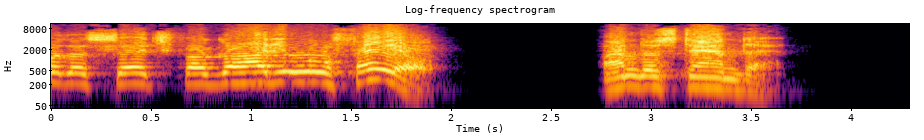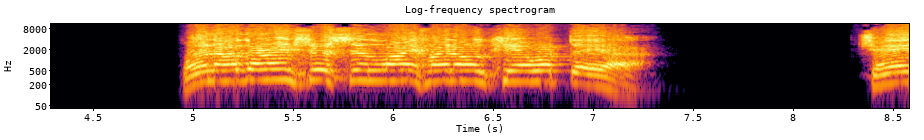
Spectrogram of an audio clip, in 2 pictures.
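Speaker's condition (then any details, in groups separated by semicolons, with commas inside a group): No condition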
